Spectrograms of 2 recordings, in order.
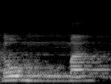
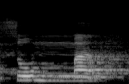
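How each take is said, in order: First: It begins with a th sound, tongue between teeth. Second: It begins with a plain hissing s sound. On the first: It means 'then'. The speaker calls it right. "Maka baca thumma" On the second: It means 'poisoned'. The speaker calls it wrong. "jangan summa"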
